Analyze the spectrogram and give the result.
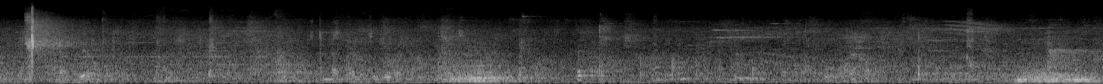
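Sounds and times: voices murmuring: 0.0s - 11.0s
sharp snap: 0.2s - 0.7s.

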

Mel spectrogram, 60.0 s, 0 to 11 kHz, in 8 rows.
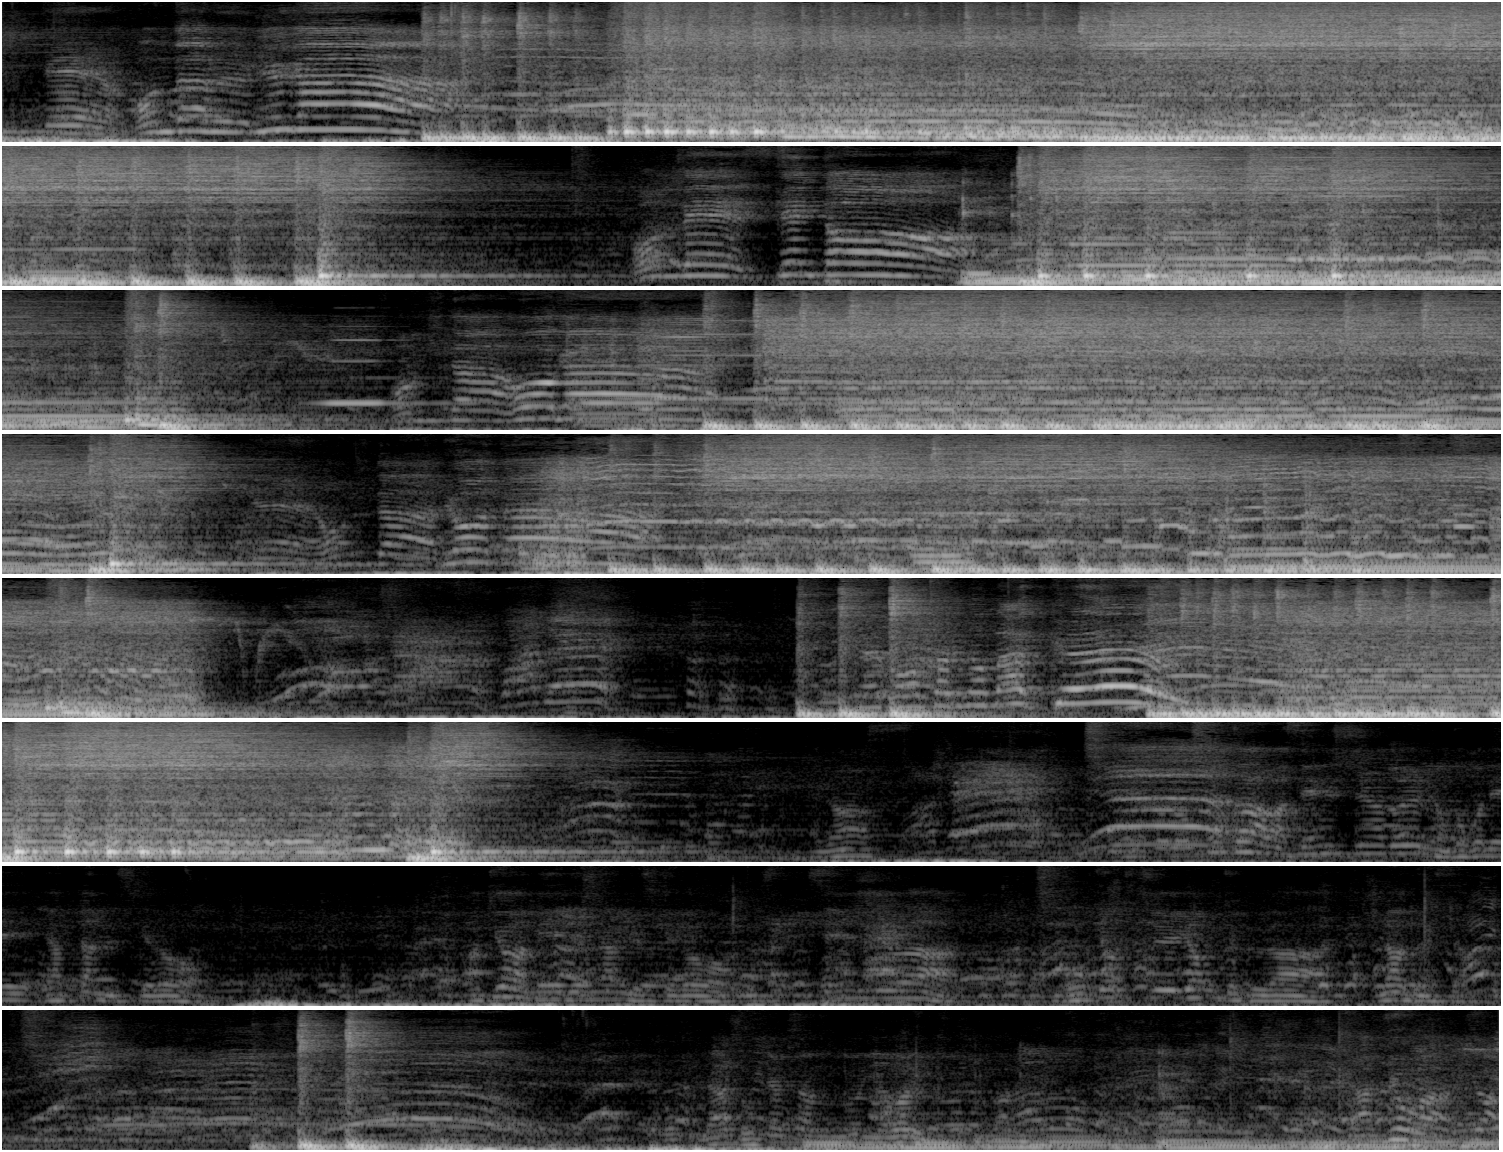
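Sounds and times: live rock band playing: 2.6s - 9.7s, 12.3s - 16.3s, 18.4s - 23.6s, 25.2s - 31.1s, 35.8s - 40.3s.

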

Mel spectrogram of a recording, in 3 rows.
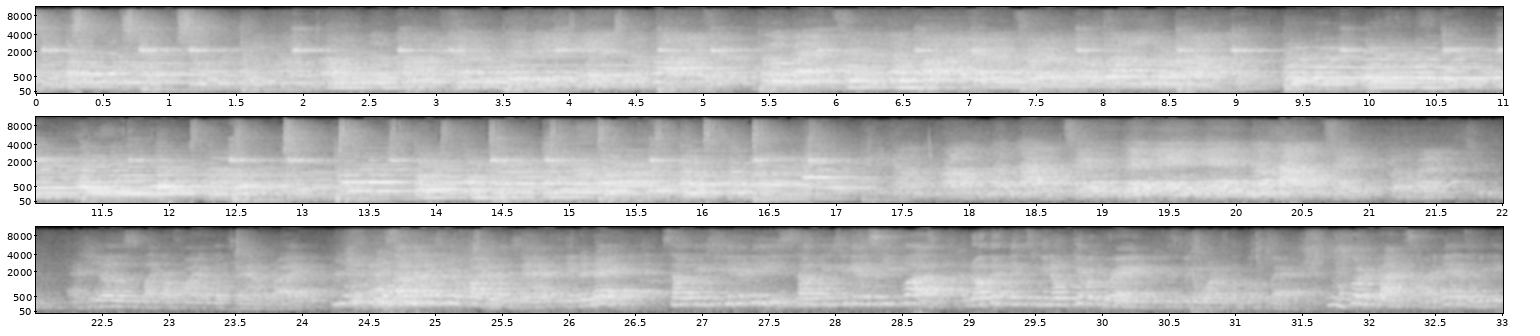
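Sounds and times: choir singing in harmony: 0.0s - 22.1s.

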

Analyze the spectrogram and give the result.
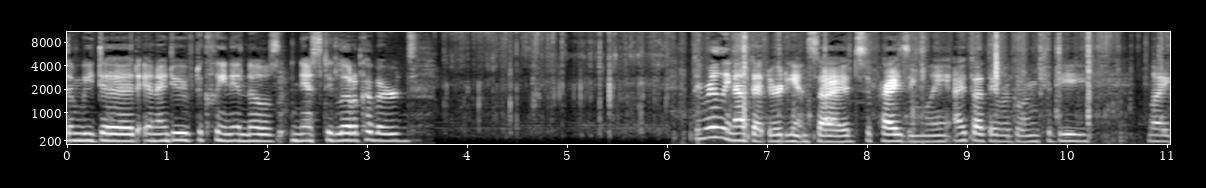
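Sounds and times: baby wipe rustling in cupboards: 6.1s - 11.0s.

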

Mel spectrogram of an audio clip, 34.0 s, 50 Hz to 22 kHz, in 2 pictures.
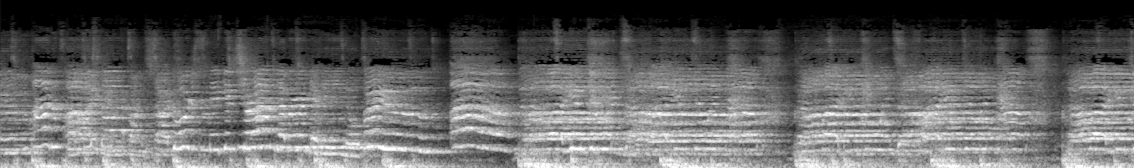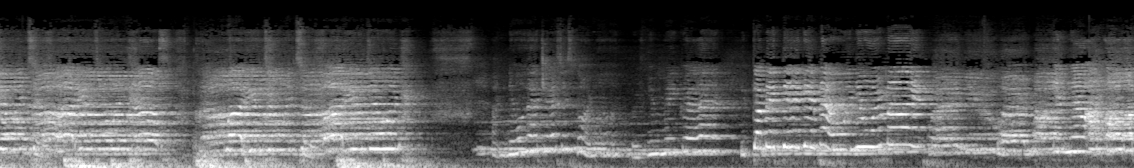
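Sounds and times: a cappella group singing: 0.0s - 34.0s.

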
